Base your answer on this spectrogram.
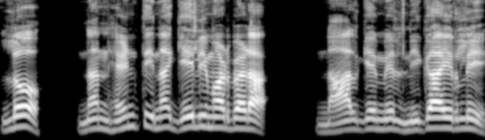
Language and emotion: Kannada, angry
